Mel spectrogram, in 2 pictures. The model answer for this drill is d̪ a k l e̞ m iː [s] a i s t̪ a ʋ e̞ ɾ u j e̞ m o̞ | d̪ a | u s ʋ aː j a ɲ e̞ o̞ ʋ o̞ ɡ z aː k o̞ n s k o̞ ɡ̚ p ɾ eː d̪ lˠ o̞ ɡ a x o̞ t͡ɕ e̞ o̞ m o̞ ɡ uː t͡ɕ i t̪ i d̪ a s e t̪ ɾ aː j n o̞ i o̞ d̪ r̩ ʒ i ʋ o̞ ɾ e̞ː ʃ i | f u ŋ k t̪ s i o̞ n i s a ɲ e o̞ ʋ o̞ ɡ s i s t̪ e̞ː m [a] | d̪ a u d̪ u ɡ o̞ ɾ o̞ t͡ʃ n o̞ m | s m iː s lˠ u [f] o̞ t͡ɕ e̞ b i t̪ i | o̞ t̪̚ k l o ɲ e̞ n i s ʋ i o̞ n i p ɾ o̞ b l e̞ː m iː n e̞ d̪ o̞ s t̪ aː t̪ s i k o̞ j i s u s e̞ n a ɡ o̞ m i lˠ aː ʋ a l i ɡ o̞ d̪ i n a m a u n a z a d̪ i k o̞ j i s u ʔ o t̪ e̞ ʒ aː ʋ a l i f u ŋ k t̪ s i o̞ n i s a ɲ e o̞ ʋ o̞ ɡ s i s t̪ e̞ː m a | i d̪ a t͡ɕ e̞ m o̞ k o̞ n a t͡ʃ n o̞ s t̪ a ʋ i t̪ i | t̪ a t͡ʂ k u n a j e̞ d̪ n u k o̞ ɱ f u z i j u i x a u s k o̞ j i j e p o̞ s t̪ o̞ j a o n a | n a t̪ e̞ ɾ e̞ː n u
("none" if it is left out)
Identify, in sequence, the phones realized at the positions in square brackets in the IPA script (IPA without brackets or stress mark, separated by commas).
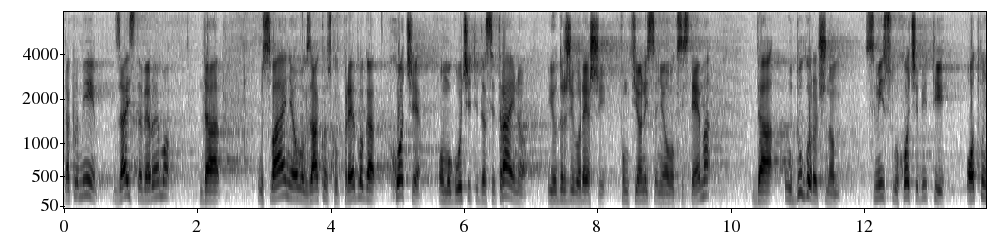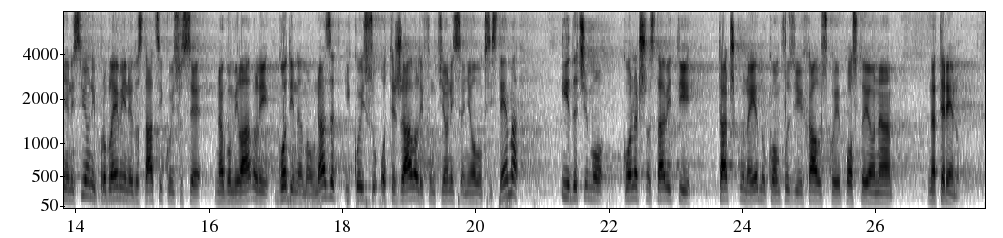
z, a, x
